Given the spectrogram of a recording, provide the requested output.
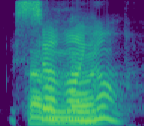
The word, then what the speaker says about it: Sauvignon: How do you say the second word? – Sauvignon. – Sauvignon, I believe.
